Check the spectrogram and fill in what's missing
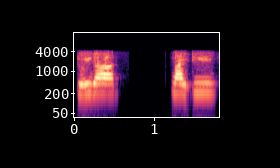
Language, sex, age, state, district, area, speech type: Bengali, male, 60+, West Bengal, Hooghly, rural, conversation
